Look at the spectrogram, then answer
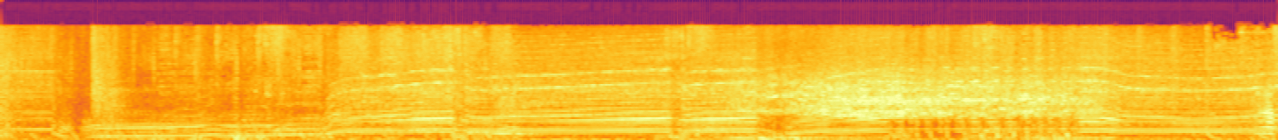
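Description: Car tyres screech in a long sustained squeal while drifting in the Need For Speed video game, with the engine revving loudly and rising and falling in pitch beneath it, no talk.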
